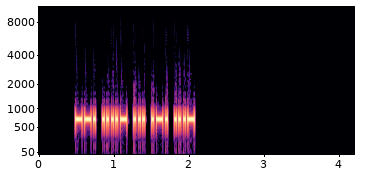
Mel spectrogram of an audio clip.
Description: Morse code, heard as a keyed tone, about 40 wpm, 700 Hz. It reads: G4SRV
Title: DXCC-100 Call Signs - 5 Characters - Repeated 3x - 40wpm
